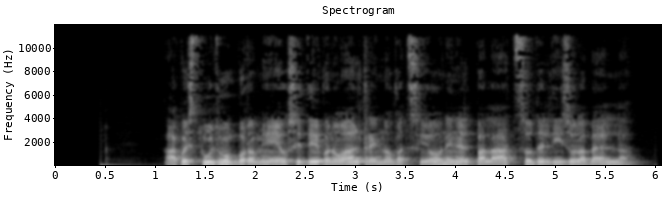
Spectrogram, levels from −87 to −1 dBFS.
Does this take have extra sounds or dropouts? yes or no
no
